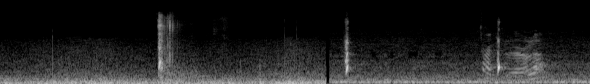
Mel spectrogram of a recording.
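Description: Three short sharp clicking hiccups about every two seconds over low room noise, with a brief voice near the end.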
